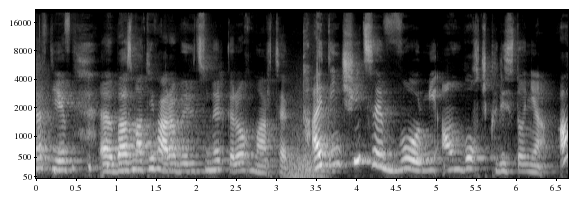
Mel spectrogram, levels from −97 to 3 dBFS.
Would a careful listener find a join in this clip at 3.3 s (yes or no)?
yes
